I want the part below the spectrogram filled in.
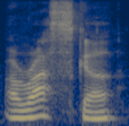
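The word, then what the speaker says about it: アラスカ: We have, of course, called them Araska, the Japanese spelling, pronunciation of Alaska, but we need more names.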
